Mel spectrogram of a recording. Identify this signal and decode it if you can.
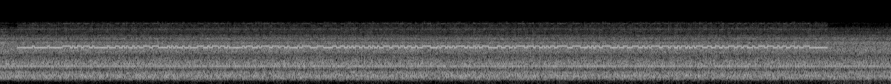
RTTY (50 baud, 170 Hz shift), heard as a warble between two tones, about 2200 Hz centre, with radio static and a steady whistle near 850 Hz. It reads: UFAMY, ZE KOMISJA PODEJMIE STOSOWNE DZIALANIA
